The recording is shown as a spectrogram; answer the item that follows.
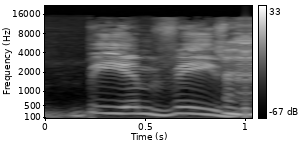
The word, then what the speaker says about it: BMW: BMV. – BMV. Wow. – There you go. – That's so crazy. – So now from now on, you'll go, hey, look at that. Look at that a-hole's BMV's broken down on the side of the road.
